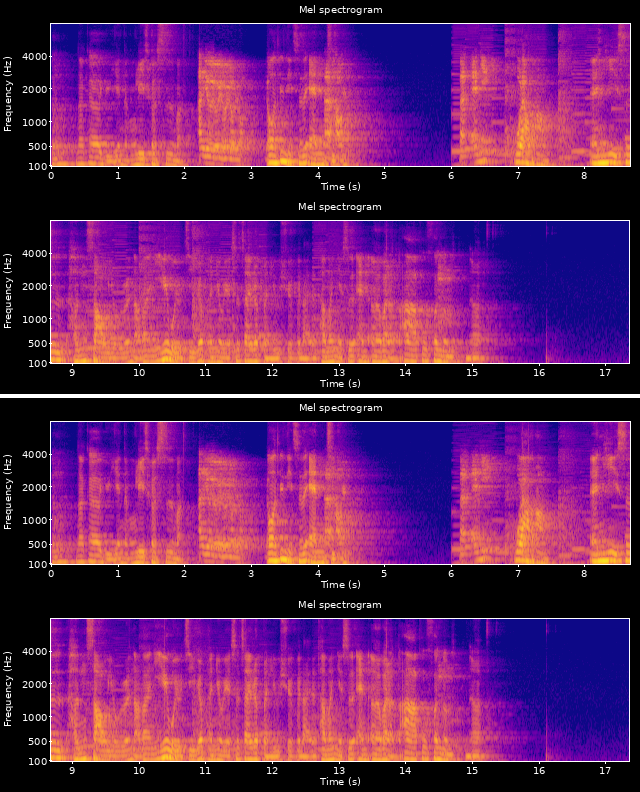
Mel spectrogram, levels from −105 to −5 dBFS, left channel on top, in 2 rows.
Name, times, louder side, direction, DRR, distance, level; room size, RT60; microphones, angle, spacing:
voice 1, 0.0-2.0 3.2-4.4 6.9-7.4 8.1-14.6 14.9-15.2, right 1 dB, 35° right, 7 dB, 1.4 m, -25 dB
voice 2, 2.2-3.3 4.1-4.4 6.1-6.6 7.0-7.2 14.5-14.7, left 2 dB, 30° left, 2 dB, 3.5 m, -30 dB
sound 1, 6.0-8.8 9.2-12.0 12.6-13.2, left 1 dB, 60° left, 2.9 m, -42 dB
24.5 x 22.5 x 5.2 m, 1.3 s
head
